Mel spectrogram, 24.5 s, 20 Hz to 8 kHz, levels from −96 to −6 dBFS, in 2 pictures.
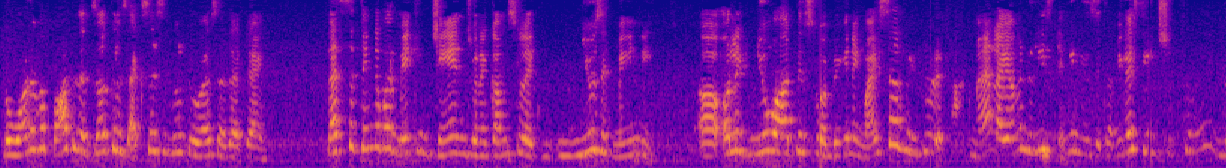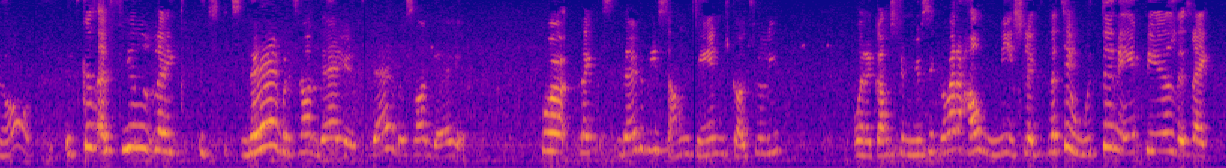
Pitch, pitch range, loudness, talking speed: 295 Hz, 265-335 Hz, -33 LUFS, 230 wpm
